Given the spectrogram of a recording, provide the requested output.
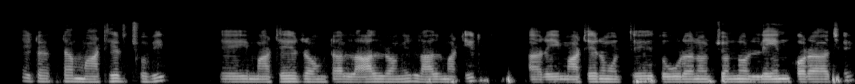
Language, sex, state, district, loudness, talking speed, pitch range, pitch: Bengali, male, West Bengal, Jhargram, -25 LUFS, 140 wpm, 125-135 Hz, 125 Hz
